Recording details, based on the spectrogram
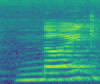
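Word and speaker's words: knight: नाइट बोलते हैं, कनाइट नहीं बोलते हैं क्योंकि के इसमें साइलेंट हो जाता है।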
